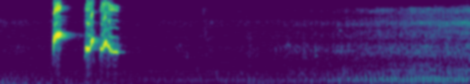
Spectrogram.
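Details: Red-whiskered bulbul song phrase of three rapid, sharp, chirpy notes ending in a downward slur, then a passing vehicle rumbling louder and louder.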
